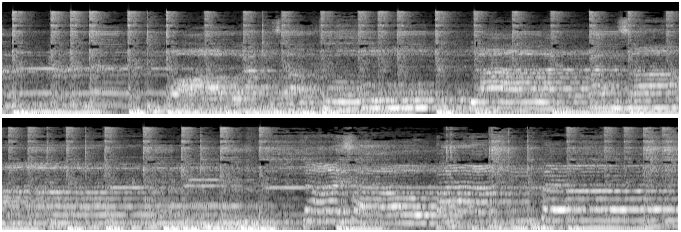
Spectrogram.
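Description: A woman singing a Vietnamese song into a microphone over an amplified backing track with a steady bass beat.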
